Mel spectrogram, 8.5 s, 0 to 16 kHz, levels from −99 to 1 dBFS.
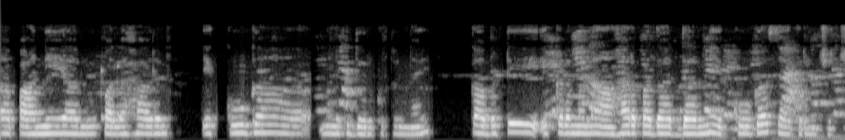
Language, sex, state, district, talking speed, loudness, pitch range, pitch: Telugu, female, Andhra Pradesh, Krishna, 90 wpm, -17 LUFS, 185-200 Hz, 195 Hz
